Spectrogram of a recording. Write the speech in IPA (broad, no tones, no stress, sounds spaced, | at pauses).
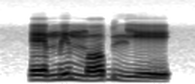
ɛ m ɪ m ɔ b lʲ e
